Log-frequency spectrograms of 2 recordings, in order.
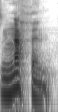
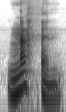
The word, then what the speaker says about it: nothing: Nothing. Novamente o th com aquele som bem único do inglês que é a língua entre os dentes. Nothing.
